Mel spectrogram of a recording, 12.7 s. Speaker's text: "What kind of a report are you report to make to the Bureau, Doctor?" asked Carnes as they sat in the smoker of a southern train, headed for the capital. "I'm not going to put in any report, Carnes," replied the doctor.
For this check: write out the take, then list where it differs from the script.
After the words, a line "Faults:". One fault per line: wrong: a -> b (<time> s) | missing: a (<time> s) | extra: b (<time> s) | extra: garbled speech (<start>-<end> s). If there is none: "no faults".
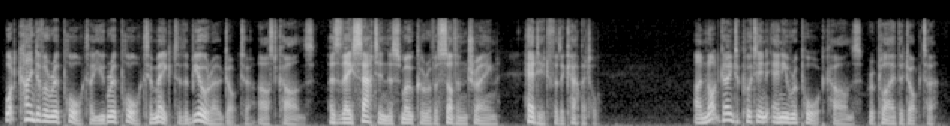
"What kind of a report are you report to make to the Bureau, Doctor?" asked Carnes as they sat in the smoker of a southern train, headed for the capital. "I'm not going to put in any report, Carnes," replied the doctor.
Faults:
no faults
